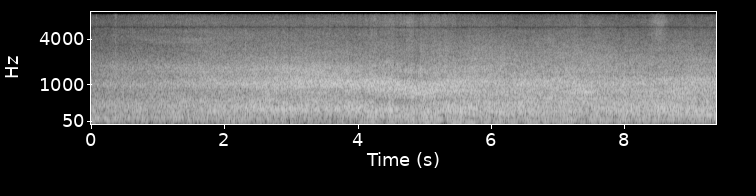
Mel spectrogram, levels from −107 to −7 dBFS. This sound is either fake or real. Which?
fake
